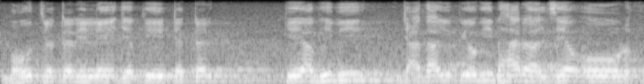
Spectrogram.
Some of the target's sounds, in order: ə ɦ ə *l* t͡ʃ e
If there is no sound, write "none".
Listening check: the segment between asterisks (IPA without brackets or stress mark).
l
